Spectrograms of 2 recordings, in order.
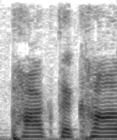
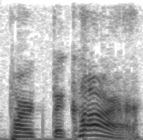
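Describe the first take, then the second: First: It is said in a New York accent. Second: It is said in a Los Angeles accent. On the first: "if you're in New York" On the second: "if you're in L A"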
